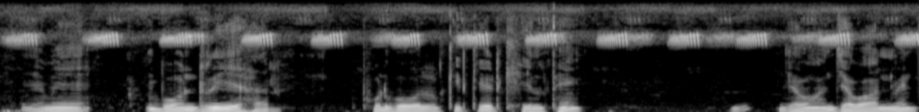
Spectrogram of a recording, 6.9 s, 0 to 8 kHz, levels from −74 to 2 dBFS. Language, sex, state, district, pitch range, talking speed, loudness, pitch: Chhattisgarhi, male, Chhattisgarh, Raigarh, 115-125 Hz, 85 wpm, -16 LUFS, 120 Hz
